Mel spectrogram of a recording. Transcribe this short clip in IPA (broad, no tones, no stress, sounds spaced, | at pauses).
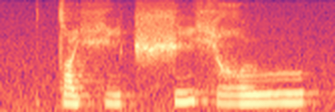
tˤ u ç i t͡ʃ ʃ i ç ʁ u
